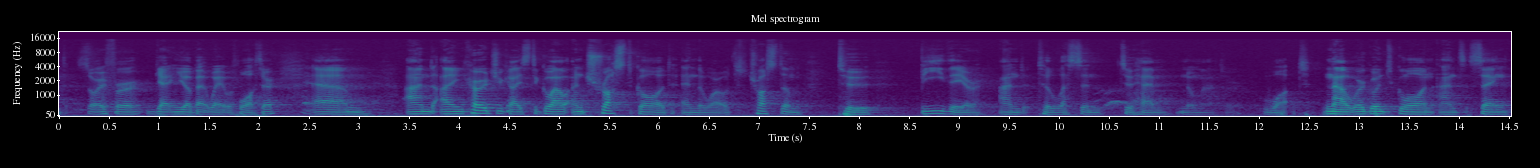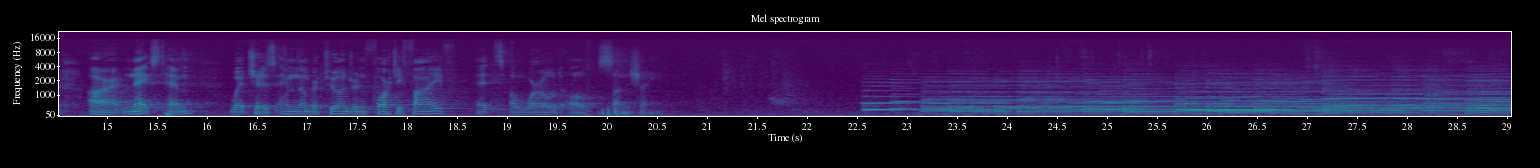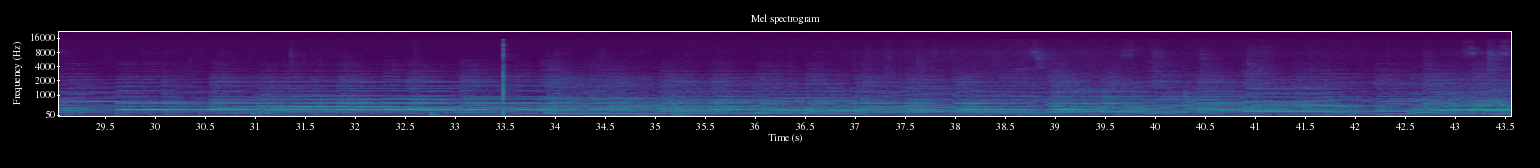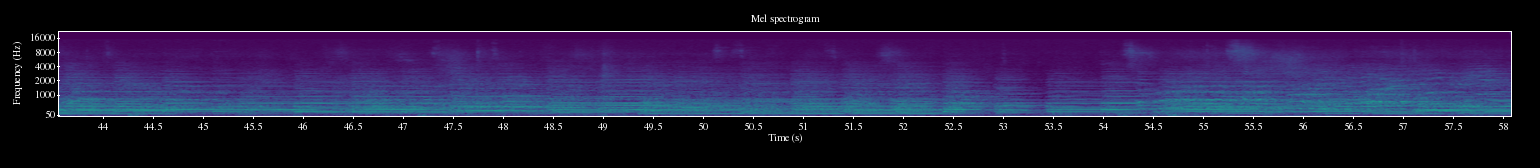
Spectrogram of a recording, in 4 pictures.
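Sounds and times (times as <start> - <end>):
piano playing a hymn tune: 22.5 - 58.0.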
